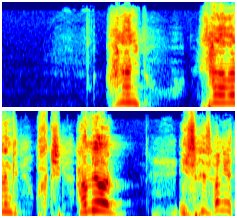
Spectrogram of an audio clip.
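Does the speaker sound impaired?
Yes: cerebral palsy; may need reoperation.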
